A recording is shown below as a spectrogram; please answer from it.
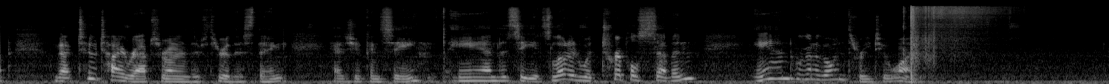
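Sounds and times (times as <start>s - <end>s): sharp pyrotechnic pop: 9.0s - 10.4s
hiss of escaping gas: 9.1s - 10.3s.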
